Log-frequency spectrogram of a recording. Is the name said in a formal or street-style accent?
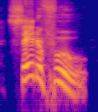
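street-style. The name is said in a casual street accent. The speaker calls it right. "the way we say it on the street"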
